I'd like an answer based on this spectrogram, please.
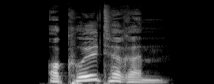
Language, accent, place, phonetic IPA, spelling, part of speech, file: German, Germany, Berlin, [ɔˈkʊltəʁəm], okkulterem, adjective, De-okkulterem.ogg
- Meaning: strong dative masculine/neuter singular comparative degree of okkult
